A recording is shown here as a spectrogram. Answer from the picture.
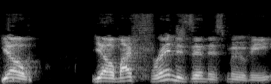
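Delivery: slow, casual, street-slang delivery. Retelling what someone said about a movie poster: imitating a casual "yo" way of talking. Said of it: "Why are they talking like that to one another?".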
